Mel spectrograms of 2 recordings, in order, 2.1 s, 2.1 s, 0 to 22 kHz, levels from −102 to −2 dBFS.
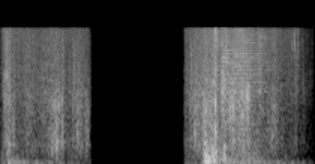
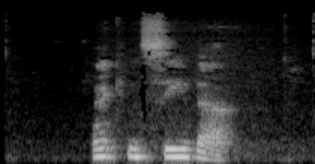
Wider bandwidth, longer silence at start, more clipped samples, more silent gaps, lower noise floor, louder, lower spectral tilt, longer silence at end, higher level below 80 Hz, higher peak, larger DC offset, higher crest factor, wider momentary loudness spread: second, 11 kHz vs 15 kHz; second, 0 s vs 0.6 s; neither; first, 0.60-1.22 s vs none; first, under -90 dBFS vs -79 dBFS; about the same, -30 LUFS vs -32 LUFS; second, -2.5 dB/octave vs -6 dB/octave; second, 0.1 s vs 0.55 s; first, -44 dBFS vs -72 dBFS; first, -10 dBFS vs -16 dBFS; neither; first, 24 dB vs 16 dB; first, 19 LU vs 8 LU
